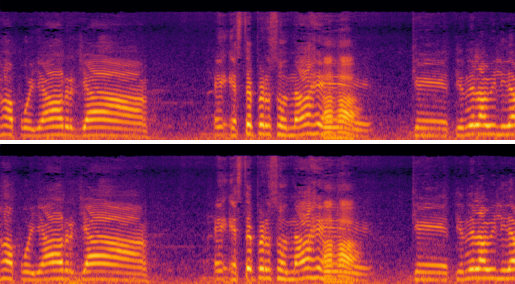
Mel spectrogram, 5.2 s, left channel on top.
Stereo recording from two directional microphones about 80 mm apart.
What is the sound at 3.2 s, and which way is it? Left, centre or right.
Speech, left.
